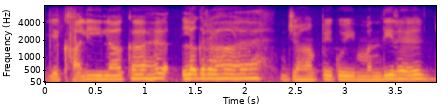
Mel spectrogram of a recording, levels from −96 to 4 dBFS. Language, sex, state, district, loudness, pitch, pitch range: Hindi, male, Karnataka, Bangalore, -16 LUFS, 150 Hz, 140-175 Hz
